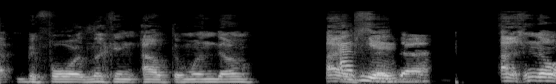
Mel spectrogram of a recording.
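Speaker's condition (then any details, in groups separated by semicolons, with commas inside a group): Sporadic ALS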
